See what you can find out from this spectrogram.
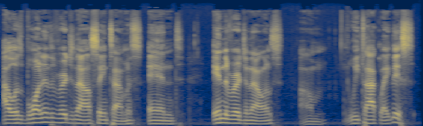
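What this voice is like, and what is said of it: Virgin Islands patois accent. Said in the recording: “give them a little patois ... The accent is different than how things are. You know, just the enunciation on the vowels”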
